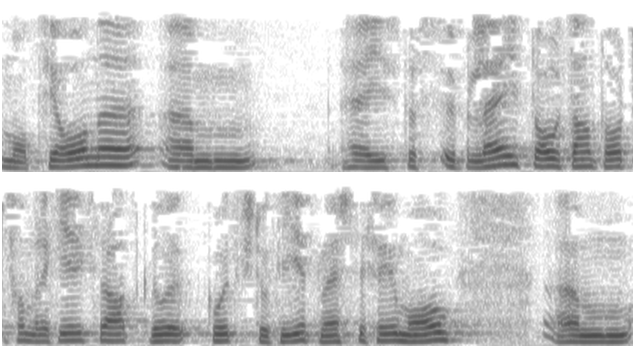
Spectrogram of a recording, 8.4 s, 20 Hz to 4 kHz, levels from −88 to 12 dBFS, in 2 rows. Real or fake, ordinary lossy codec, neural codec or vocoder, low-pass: fake; MP3, 16 kbps; vocoder, 24 kHz, 100 mel bands, Vocos; 3.6 kHz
